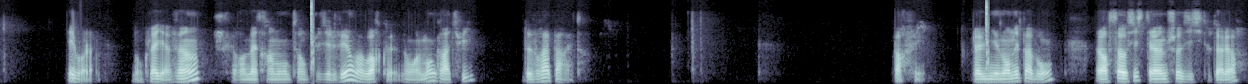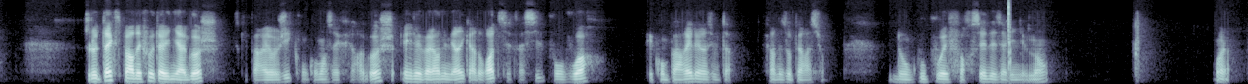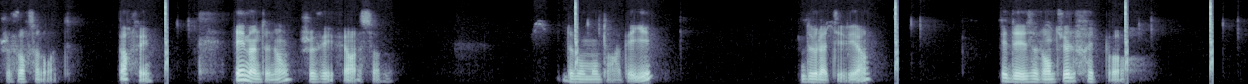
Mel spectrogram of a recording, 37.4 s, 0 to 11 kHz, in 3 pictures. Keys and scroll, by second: 4.1 Return, 5.6-7.0 typing, 33.1 shift+=, 34.9 shift+=.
